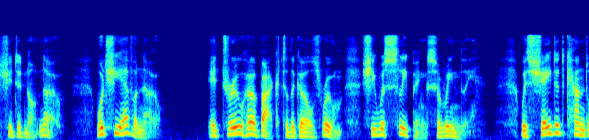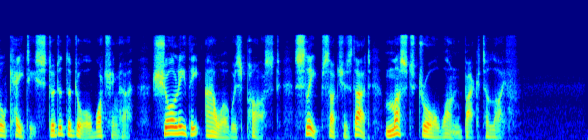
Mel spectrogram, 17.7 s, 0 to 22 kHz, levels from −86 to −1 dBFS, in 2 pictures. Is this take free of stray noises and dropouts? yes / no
yes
